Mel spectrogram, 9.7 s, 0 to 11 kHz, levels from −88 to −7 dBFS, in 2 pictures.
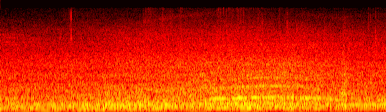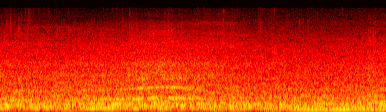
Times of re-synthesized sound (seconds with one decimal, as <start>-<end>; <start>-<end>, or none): none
